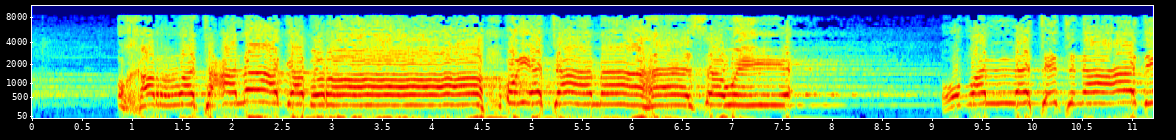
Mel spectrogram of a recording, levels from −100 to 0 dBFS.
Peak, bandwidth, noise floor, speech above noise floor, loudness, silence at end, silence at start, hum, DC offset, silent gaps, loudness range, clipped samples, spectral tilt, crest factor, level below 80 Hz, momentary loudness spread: -4 dBFS; 8.8 kHz; -41 dBFS; 29 dB; -12 LUFS; 0 s; 0.15 s; none; under 0.1%; none; 5 LU; under 0.1%; -2.5 dB/octave; 10 dB; -42 dBFS; 8 LU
